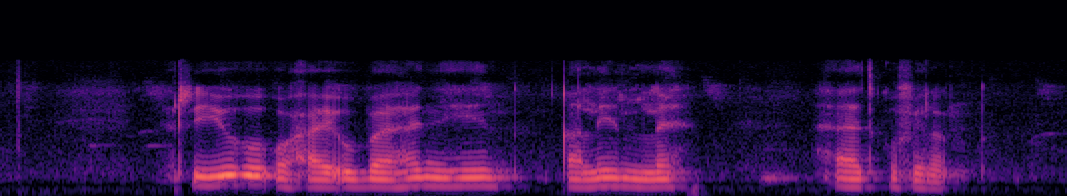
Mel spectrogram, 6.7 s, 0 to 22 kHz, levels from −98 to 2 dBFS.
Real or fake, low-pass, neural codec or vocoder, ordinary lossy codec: real; 7.2 kHz; none; none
